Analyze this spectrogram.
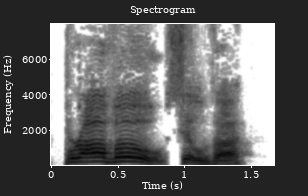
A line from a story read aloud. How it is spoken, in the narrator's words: one of the church cantors suddenly boomed out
